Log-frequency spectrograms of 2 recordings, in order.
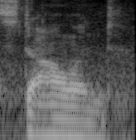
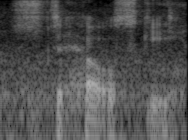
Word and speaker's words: Stahelski: highly action actually yeah especially being that chad stalin no no no chad stachowski stahlski stahelski that's his name that's how it's spelled too i wrote it correctly i know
